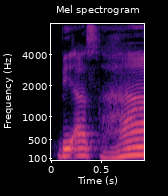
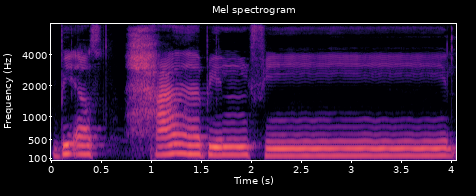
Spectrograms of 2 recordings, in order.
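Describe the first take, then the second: First: হা as a light, short plain h; small ha mistake. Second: বিআস হা বিল ফিল, হা from mid-throat, long drawn; correct big ha. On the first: Teacher showing most people's mistake, light হা. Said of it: "ছোট হা এনে উচ্চারণ করে". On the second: Teacher modelling the correction, throaty stretched হা. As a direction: chant slowly with a strong throaty হা. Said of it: "বড় হা এনে হলকের মাঝখান থেকে". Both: Shown as a demonstration.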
